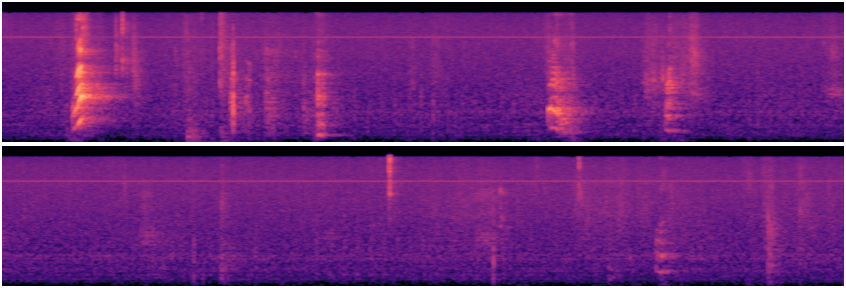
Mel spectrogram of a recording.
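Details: Yorkshire Terrier at play with a second dog, giving a few short, sharp barks spaced several seconds apart, with quiet scuffling and soft knocks between them.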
